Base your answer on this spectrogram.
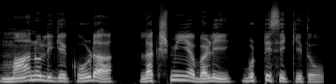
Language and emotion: Kannada, neutral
